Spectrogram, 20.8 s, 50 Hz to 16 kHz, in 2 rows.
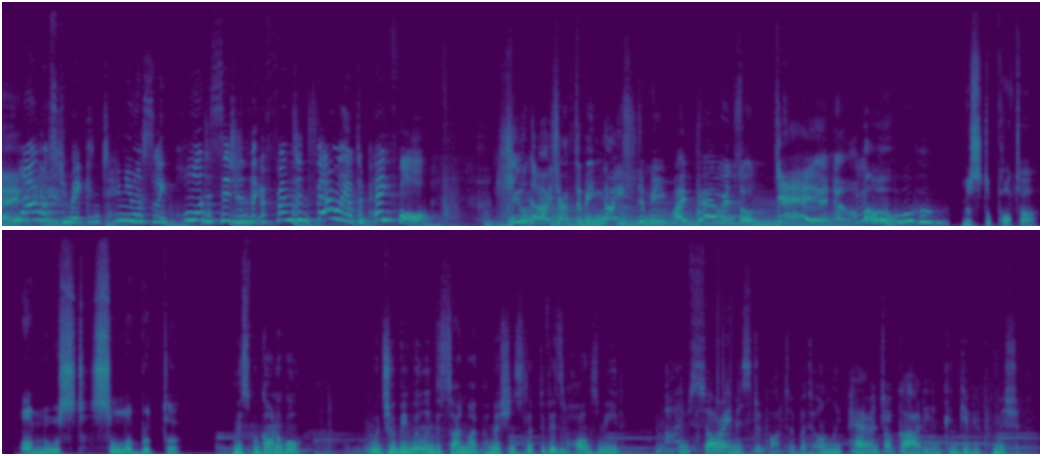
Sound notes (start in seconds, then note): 4.2 scoffs; 6.7 sad music; 8.5 sad English whimper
